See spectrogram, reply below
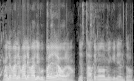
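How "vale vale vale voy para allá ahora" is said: normal talking voice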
